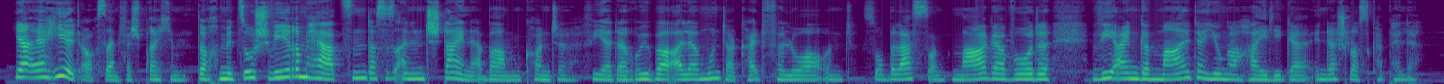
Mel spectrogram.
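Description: Her tone is gentle and warm, and the woman speaks at a fairly slow pace with ordinary pitch variation. Noticeable background noise sits under her voice. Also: medium pitch for a woman. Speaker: fairy-tale podcast narrator. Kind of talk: bedtime story reading aloud, scripted narration. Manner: soft, calm, slow and soothing; gentle storyteller, warm and lulling.

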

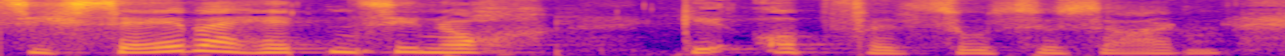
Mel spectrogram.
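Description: A woman speaks at a moderate pace in a somewhat breathy, dark, mellow voice of medium pitch with ordinary pitch variation. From Lower Bavaria, Germany. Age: 70s. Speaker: financial advisor. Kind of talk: interview. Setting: her office.

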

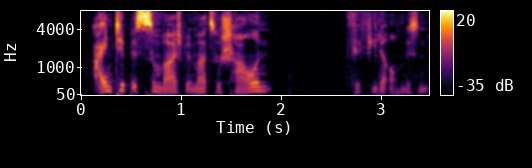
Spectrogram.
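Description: A man talks at a moderate pace in a medium pitch, his tone dark and mellow and somewhat breathy, with ordinary pitch variation. The recording is very clean, with a silent background. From northern Hesse, Germany. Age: 50s. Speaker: sports nutrition expert. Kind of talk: interview. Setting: studio.

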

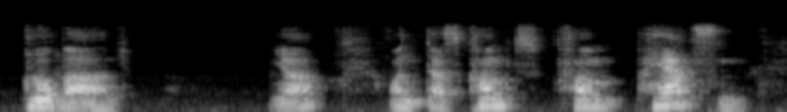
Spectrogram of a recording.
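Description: A man with a high pitch speaks using lively intonation. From Iran (Tehran), moved to Germany at 13. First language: Persian (speaking German). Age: 50s. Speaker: senior physician, ventilation medicine expert. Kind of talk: interview conversation.

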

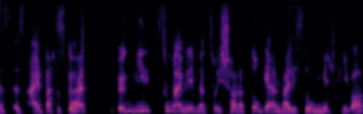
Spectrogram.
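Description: Bright and sharp in tone, a woman's fairly high voice comes through with a dry, close sound and no echo. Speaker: reality TV personality. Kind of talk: casual interview. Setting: outdoors.

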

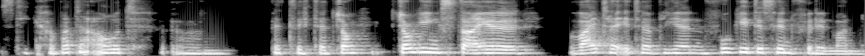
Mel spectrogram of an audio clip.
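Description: Somewhat breathy and at a medium pitch, a woman talks at a fairly slow pace with fairly even intonation and big swings in loudness. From Hamburg, northern Germany. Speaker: podcast host, family business consultant. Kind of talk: interview.

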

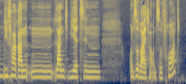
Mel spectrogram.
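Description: This woman has a plain, everyday voice, pitched fairly low. She speaks at a moderate pace. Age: 40s. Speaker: corporate communications manager. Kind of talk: casual interview. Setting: office.

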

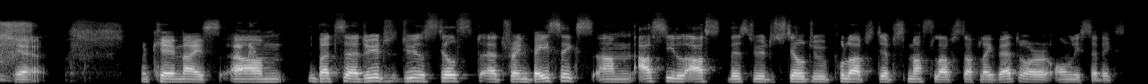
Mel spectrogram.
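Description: The man uses a normal speaking voice, speaking fairly slowly at medium pitch with fairly even intonation. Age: 20s. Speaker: podcast host. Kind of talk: interview.

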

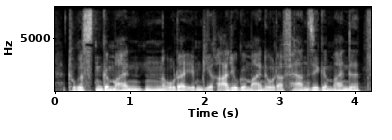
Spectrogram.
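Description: Somewhat breathy and fairly low, the man's voice has a dark, mellow tone and fairly even intonation. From Lower Saxony, Germany. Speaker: pastor and church broadcasting representative. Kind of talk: casual discussion.

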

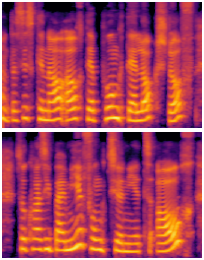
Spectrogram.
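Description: Against a quiet background, a woman speaks at a high pitch and a fairly slow pace. Her pitch varies in an ordinary way. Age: 50s. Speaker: crypto mentor. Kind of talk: interview conversation.

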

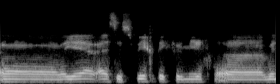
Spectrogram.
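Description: A man's monotone, flat intonation at a fairly slow pace. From Barcelona, Spain. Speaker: professional footballer. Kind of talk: casual interview. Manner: halting.

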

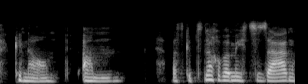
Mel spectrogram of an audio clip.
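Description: A woman talks in a normal speaking voice. Her pitch is fairly low and her intonation fairly even. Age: 30s. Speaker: business culture consultant. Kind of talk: interview.

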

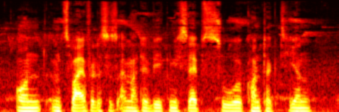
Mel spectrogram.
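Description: His pitch sits fairly low. The man talks at a fairly quick pace. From Saxony, Dresden. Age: 20s. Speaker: youth participation facilitator. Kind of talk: interview. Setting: outdoors in a park.

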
